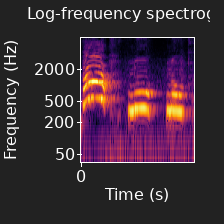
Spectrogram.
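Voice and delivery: very high frightened squeal; shriek, then squeak out the refusal; startled scream. Real, not acted. Player meets a scary face, high scared squeal. Jump scare from game figure.

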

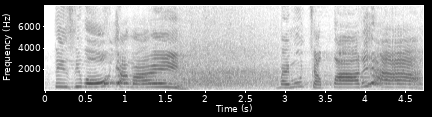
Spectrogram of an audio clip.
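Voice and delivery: slow loud furious curse; angry cursing. Acted. Woman yelling at the man who teased her, loud curse. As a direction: snap back in a hammed-up rage.

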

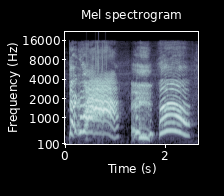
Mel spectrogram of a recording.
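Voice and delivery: high, loud, drawn-out begging cry; real desperate shout; desperate plea. Real, not acted. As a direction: beg for your life, stretching it. Begging as the zone kills him.

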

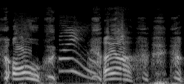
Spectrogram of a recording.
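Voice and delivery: high, loud startled outburst; startled shout. Real, not acted. Player startled by sudden creeper, loud high shout. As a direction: jolt with fright and blurt it out. Creeper appears after asking.

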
